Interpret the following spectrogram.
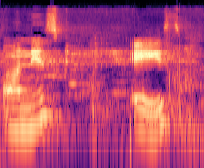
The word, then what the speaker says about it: honest: Now the word honest has H silent.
